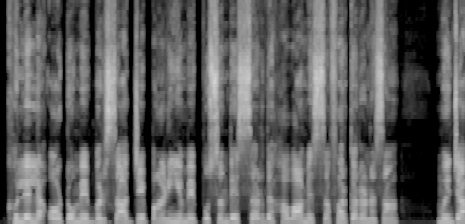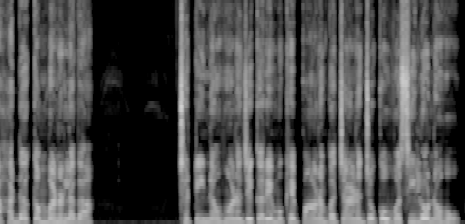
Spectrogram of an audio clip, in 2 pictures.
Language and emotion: Sindhi, sad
